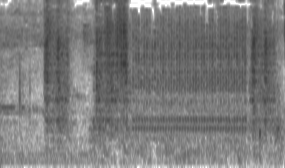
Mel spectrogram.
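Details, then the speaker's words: Daihatsu Xenia/Toyota Avanza ISC valve check for high or fluctuating idle RPM: ignition on, engine off, brief crackly clicking bursts from the valve show it moves up and down — normal idle control valve clicking. "Bila terdengar suara kretek-kretek atau bunyi krek-krek ya seperti motor, maka disimpulkan bahwa ISC valve itu normal. Artinya valve ISC bisa bergerak naik turun."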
